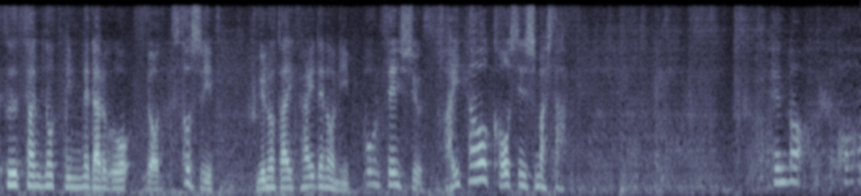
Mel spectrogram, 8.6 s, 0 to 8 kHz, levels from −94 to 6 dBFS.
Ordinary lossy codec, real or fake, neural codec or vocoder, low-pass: none; fake; codec, 16 kHz in and 24 kHz out, 0.6 kbps, FocalCodec, streaming, 4096 codes; 7.2 kHz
